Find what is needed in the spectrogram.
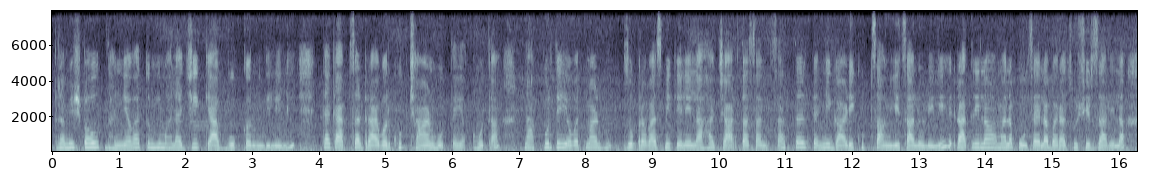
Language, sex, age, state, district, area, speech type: Marathi, female, 30-45, Maharashtra, Yavatmal, urban, spontaneous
